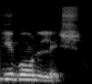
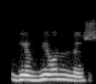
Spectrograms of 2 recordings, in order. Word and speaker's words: gewöhnlich: Gewohnheit und gewöhnlich. Gewöhnlich, ja? Gewohnheit is correct, but the adjective, Gewohnheit. yeah, but the adjective has an umlaut. Gewöhnlich.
